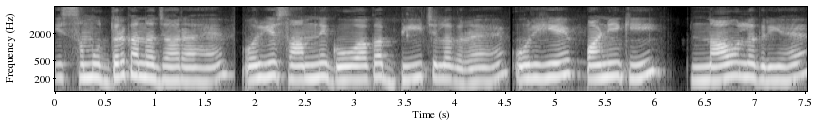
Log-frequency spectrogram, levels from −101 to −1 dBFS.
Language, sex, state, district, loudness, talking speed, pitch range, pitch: Hindi, female, Bihar, Araria, -16 LUFS, 175 wpm, 190-220 Hz, 205 Hz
